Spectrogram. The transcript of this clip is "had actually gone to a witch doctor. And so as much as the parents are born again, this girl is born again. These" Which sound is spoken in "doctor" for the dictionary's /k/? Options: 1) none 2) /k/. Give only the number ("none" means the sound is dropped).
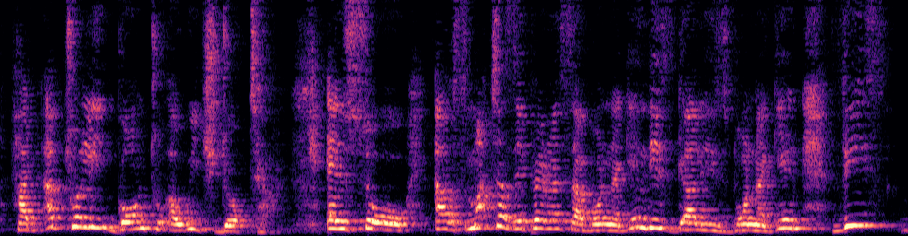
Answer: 2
